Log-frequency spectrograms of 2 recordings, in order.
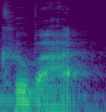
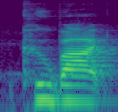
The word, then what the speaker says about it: Kubat: if you google kubat my channel will pop up immediately why do you think you pronounce kubot kubot and your brother pronounces it kubat i don't know is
